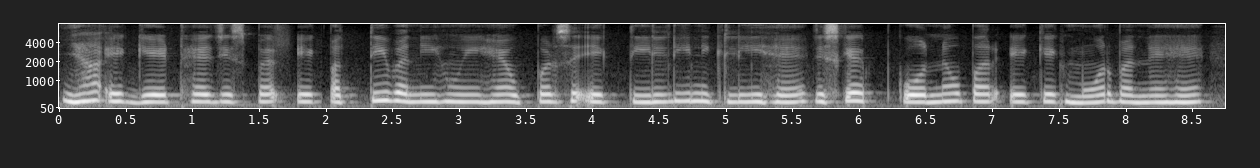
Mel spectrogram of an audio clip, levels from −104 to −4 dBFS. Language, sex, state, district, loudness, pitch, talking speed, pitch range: Hindi, female, Chhattisgarh, Korba, -21 LUFS, 255 Hz, 180 wpm, 245-265 Hz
